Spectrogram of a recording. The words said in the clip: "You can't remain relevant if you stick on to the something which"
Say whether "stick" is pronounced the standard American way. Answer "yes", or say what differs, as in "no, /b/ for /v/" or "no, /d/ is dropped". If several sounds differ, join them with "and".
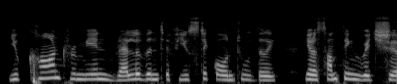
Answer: yes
